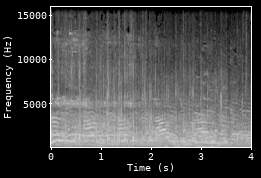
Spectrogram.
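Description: A large crowd of pilgrims shouting and cheering, many overlapping voices calling at once.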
